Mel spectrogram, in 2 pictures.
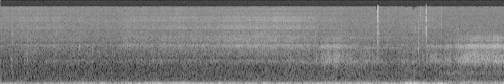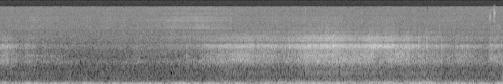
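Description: Snow hissing and scraping under sliding edges on a downhill run, in two bouts, one around the middle and a longer one near the end. A low wind rumble on the microphone runs beneath, and two small clicks come just before the middle.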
